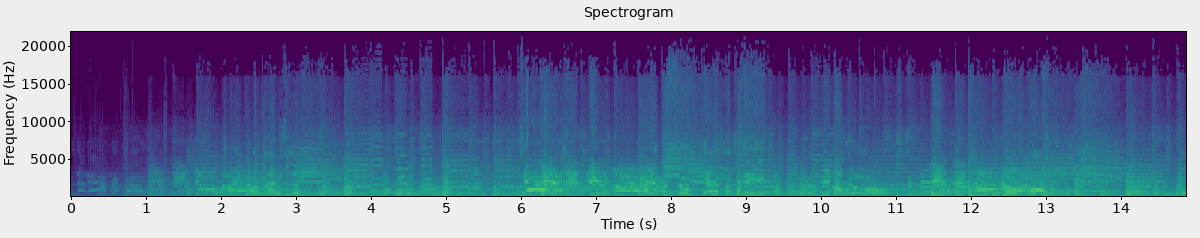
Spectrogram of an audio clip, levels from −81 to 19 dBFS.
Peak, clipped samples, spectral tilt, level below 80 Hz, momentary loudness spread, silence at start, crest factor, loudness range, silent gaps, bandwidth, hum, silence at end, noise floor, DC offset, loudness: -2 dBFS; under 0.1%; -4.5 dB/octave; -36 dBFS; 9 LU; 0.1 s; 16 dB; 5 LU; none; over 20 kHz; none; 0 s; -40 dBFS; under 0.1%; -17 LUFS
